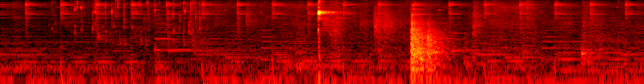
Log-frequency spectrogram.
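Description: Background music, with oil being poured and stirred in a glass bowl. A metal spoon clinks once on the glass about three seconds in, and about a second later a brief, louder swish fades within half a second.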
